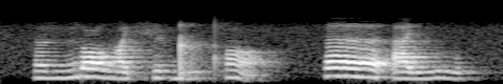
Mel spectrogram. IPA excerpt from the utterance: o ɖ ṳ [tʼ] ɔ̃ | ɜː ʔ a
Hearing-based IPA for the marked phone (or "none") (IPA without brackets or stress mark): t̪ʰ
